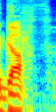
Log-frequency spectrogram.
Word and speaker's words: girth: We'll be talking about the guth of my beard soon. – Aye, the girth. – What a word. – You forced me to actually say it correctly.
